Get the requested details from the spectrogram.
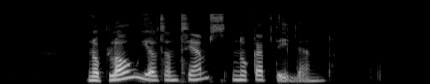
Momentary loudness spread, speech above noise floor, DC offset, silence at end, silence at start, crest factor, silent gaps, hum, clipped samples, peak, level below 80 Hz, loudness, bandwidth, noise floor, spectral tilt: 17 LU; 49 dB; under 0.1%; 1.05 s; 0.9 s; 22 dB; none; none; under 0.1%; -4 dBFS; -76 dBFS; -24 LUFS; 11.5 kHz; -73 dBFS; -6 dB/octave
